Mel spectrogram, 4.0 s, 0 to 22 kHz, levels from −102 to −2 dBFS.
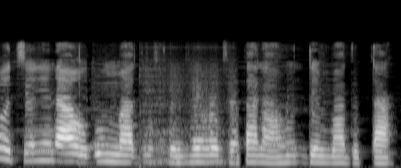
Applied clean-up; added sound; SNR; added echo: neural mask model DeepFilterNet 3.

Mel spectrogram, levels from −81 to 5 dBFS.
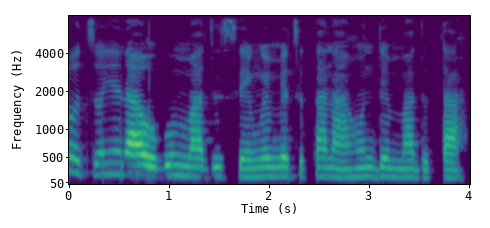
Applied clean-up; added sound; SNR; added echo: none; none; none; none.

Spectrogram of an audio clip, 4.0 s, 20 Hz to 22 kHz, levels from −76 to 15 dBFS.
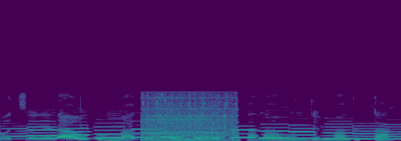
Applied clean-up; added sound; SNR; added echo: classical method spectral subtraction.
